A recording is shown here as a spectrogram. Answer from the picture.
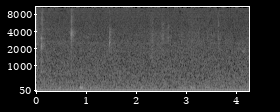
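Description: Quiet room tone with a steady low hum and hiss, and a few faint, light ticks about every half-second to second.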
